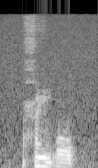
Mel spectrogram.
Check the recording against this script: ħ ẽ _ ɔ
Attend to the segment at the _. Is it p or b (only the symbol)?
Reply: b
